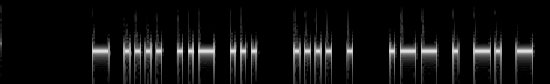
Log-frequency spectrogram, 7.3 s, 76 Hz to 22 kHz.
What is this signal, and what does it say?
Morse code, heard as a keyed tone, about 17 wpm, 700 Hz. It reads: THUS HE WENT
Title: Sentences from Top 1000 Words - Review Part 5 - 17wpm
